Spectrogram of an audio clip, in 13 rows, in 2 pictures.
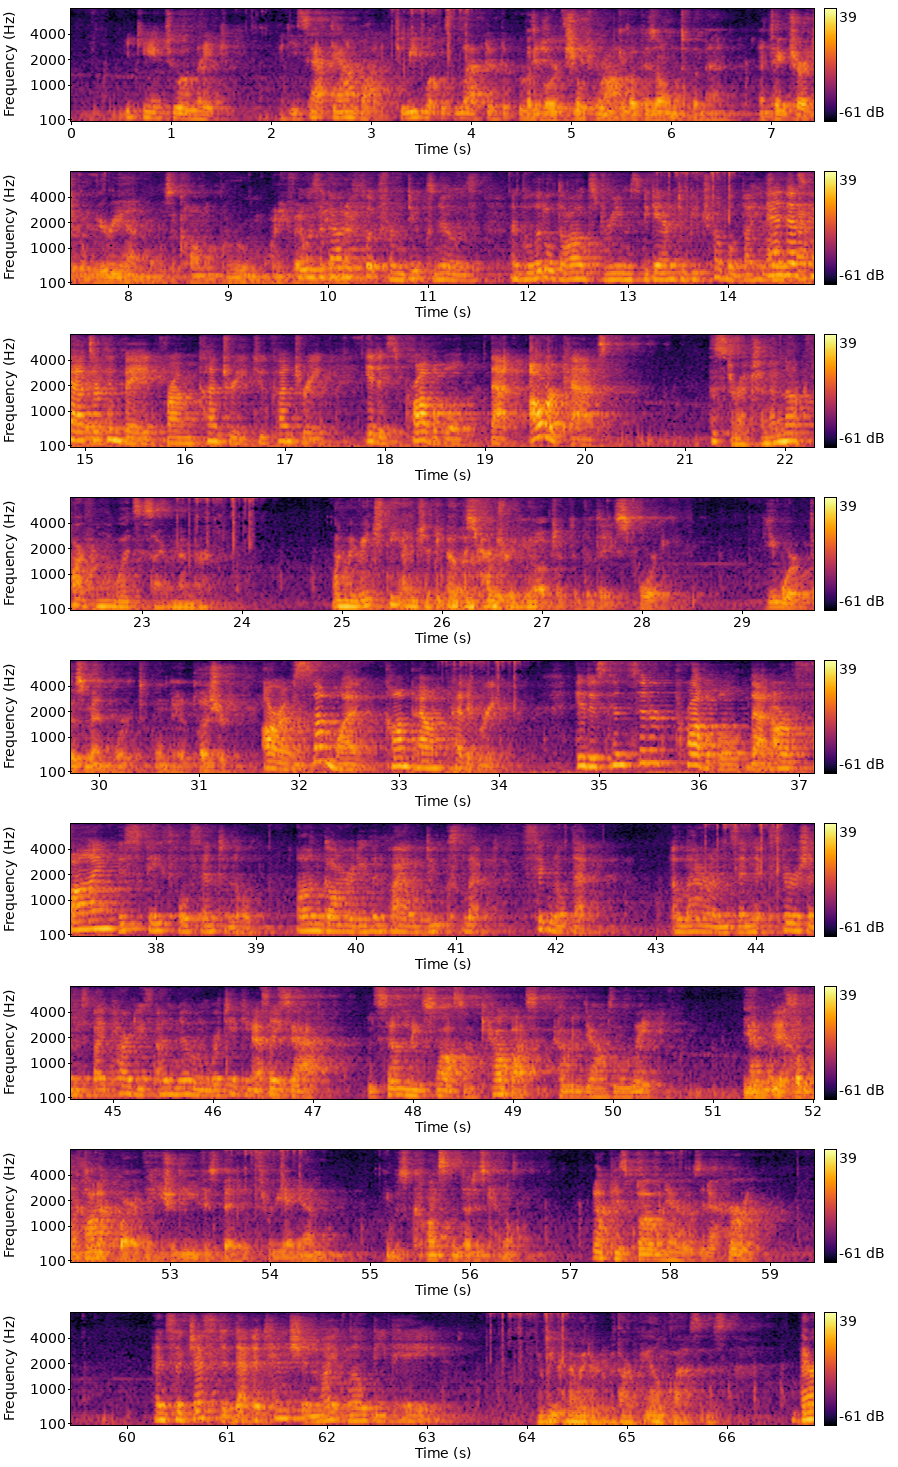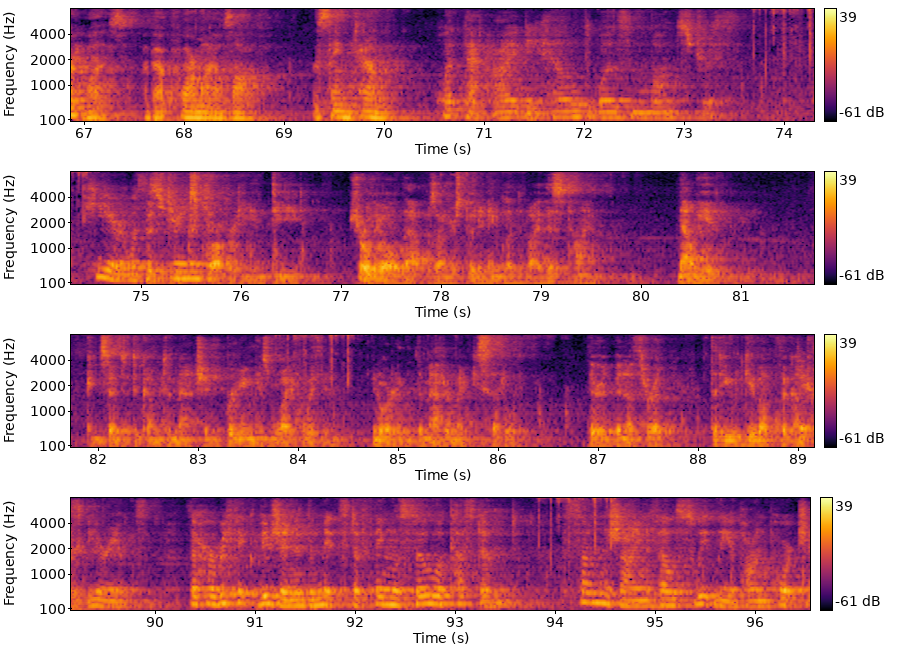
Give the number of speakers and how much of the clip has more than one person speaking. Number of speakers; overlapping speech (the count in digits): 5, about 9%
